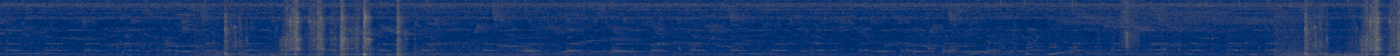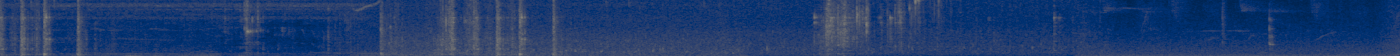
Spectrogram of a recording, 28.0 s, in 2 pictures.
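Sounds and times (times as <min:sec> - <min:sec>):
bones and shells clattering: 0:02.0 - 0:04.2, 0:12.8 - 0:19.7, 0:22.1 - 0:23.6.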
